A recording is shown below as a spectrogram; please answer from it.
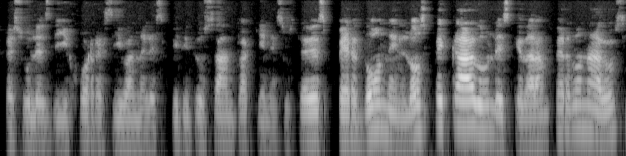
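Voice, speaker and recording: In an unscripted Bible lesson, a man explains scripture in a laid-back way, lingering on fillers and using tag questions to check in. His mid-range voice is husky and a bit worn, sounding close and dry with no echo from the room.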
